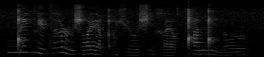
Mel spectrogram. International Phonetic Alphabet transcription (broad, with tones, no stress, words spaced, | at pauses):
ŋ͡ǃeː˦ɡlʲɛ˧ta̤˦ ɹɯ˧ʃlˠeː˦˨ qʼi̤˧xʲɤː˨ʃi̤˦˨ χɛː˨lˠǃʰa˦ŋ͡ǃi˦˨ nɤː˦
